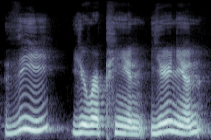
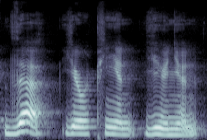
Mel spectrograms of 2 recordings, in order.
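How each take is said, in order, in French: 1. 'The' utilise sa forme devant voyelle, comme 'thee'. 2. 'The' utilise sa forme ordinaire, comme 'thuh'. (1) "tu ne vas pas dire the European Union" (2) "mais the European Union"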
